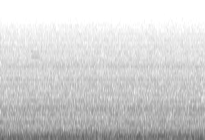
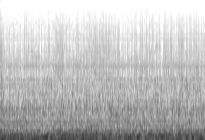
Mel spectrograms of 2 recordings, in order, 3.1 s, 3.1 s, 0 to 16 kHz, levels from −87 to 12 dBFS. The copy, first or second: second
